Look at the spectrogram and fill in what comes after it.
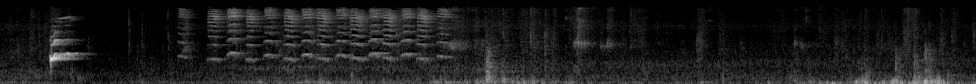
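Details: Welsh Corgi puppies gnawing a human finger, filmed 3 August 2013: a sharp yelp opens, then a rapid series of short, high squeaks runs for over two seconds, fading into quiet shuffling and soft mouth noises.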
